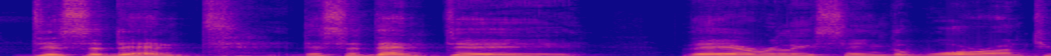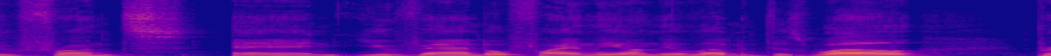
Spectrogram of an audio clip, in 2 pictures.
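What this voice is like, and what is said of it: Hoarse, strained voice. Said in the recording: “If you couldn't tell, my voice is not at its best ... He's horse and course.”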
